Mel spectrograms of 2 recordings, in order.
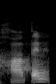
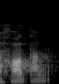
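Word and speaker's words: خاتم: Khatam, al-khatamu bi fathit ta, taknya bacanya ta, khatam, kan ada khatim ada khatam ya. Ini bacanya khatam. Khatam bi fathit ta wa kasriha, dan juga boleh dikasrah.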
